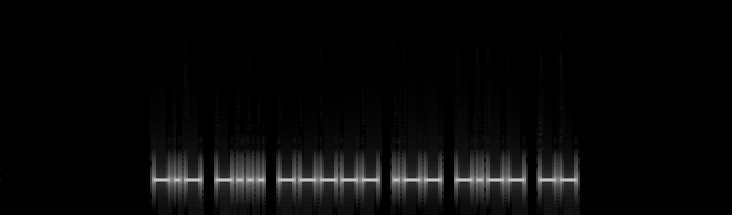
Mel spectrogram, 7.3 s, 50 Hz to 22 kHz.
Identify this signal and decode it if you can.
Morse code, heard as a keyed tone, about 22 wpm, 700 Hz. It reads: KB0WYM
